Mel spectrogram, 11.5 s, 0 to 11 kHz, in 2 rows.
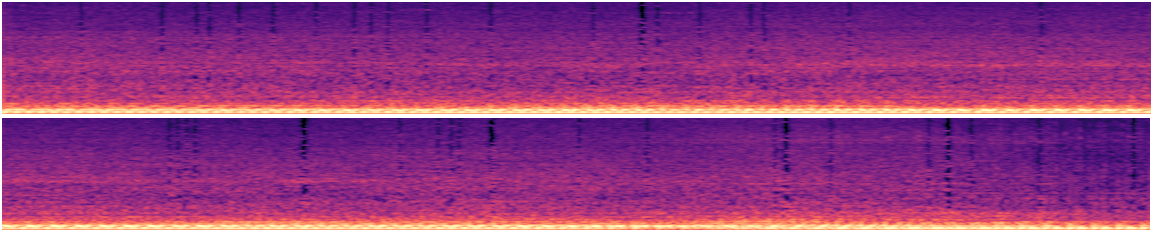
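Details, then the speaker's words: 1989 Ford Ranger with Coyote V8 swap, after timing correction, no coolant: deep rumble with steady, even exhaust pulses, no misfire, stumble or rattle. Runs clean. "Yes, she sounds good."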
